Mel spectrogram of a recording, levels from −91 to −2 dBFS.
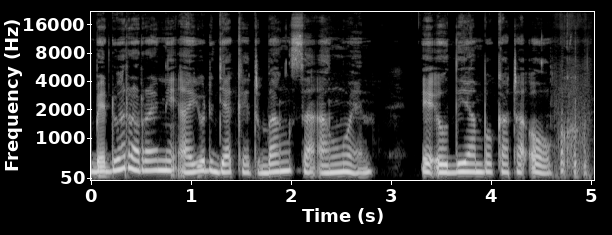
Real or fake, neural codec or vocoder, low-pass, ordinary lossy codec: real; none; none; none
